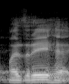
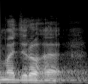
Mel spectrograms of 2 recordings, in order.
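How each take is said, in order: First: The vowel after the r sounds like 'e'. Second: The vowel after the r sounds like 'a'. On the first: The speaker calls it right. "harus dibaca majre ya" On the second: The speaker calls it wrong. "tidak boleh kita membaca majroha"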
